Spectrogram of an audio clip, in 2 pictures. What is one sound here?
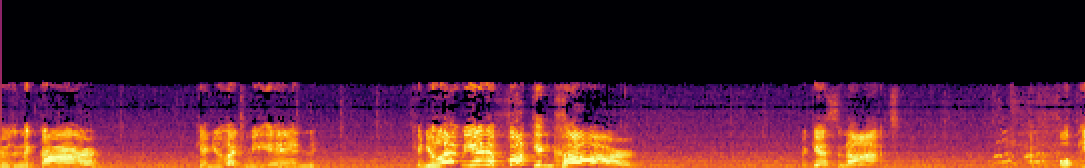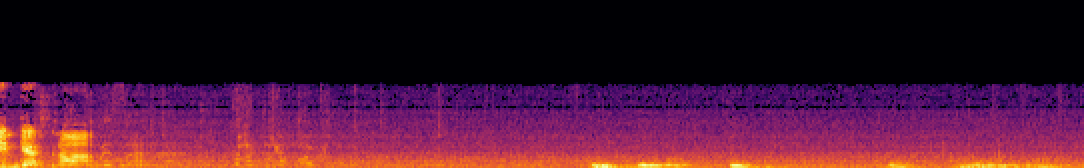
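A young woman talks with animation into a microphone, in bursts with short pauses.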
